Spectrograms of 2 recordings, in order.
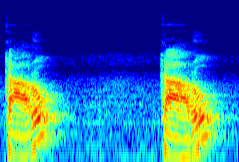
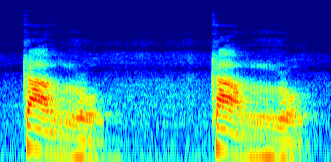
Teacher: Perceba que a pronúncia é muito semelhante entre essas duas palavras, certo? A única coisa que mudou realmente é a duração desse R no primeiro caro e no segundo carro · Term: dupla consoante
